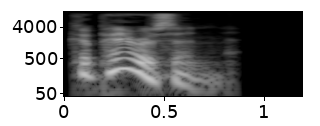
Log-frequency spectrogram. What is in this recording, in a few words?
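"caparison", British English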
